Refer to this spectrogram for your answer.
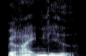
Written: beregnelighed

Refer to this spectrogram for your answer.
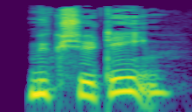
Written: myxødem

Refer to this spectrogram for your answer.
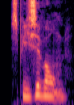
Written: SPISEVOGN

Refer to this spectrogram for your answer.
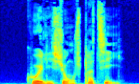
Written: koalitionsparti

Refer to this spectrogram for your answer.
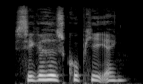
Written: sikkerhedskopiering

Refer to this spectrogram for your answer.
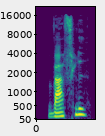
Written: vaflet

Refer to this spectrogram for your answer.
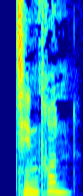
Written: tindren

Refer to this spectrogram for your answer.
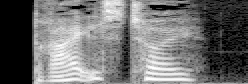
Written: drejlstøj

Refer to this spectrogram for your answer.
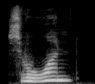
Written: SVORNE

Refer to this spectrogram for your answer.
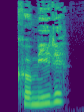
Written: committe

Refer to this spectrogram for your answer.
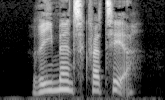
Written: rigmandskvarter

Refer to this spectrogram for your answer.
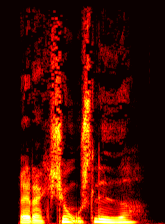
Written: redaktionsleder

